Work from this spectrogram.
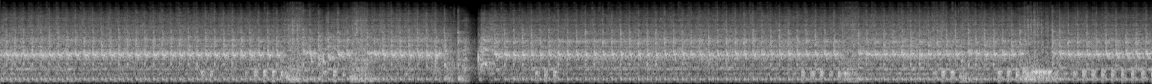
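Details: Free stand-up jet ski two-stroke on a stand after carburetor refit, fuel drained and replaced, low/high mix screws set to 1 3/8 and 1 3/4: revs unevenly, ragged stumbling beat with thin whistle; runs terribly, cause unknown.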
